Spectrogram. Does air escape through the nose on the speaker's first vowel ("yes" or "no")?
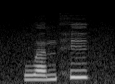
no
